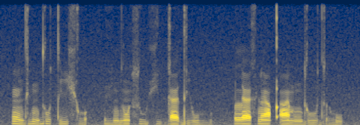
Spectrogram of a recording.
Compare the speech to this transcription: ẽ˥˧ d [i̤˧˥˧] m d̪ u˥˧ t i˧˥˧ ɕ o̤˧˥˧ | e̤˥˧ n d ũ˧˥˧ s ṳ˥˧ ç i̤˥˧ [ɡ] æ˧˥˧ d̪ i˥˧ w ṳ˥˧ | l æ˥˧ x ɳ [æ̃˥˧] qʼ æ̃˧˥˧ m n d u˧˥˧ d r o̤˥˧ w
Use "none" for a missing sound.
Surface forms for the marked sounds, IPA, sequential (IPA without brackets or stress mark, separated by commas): e̤˧˥˧, ɡ, æ̃˥˧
